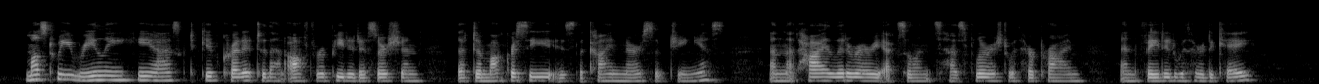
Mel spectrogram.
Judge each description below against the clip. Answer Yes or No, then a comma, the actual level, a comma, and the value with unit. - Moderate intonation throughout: No, narrow, 2.2 semitones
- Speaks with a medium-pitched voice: Yes, medium, 165 Hz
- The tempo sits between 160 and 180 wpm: Yes, average, 165 wpm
